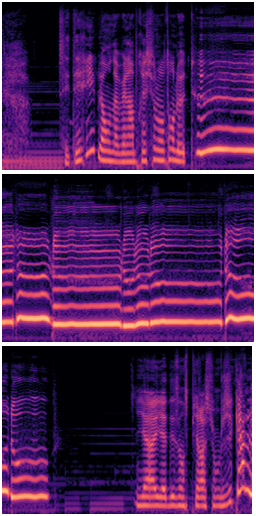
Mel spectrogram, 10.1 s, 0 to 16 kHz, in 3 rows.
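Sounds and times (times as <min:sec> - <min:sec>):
woman singing sustained notes: 0:02.6 - 0:07.4.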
